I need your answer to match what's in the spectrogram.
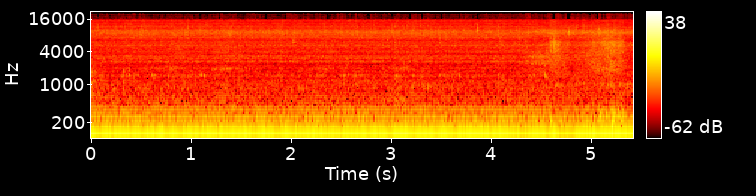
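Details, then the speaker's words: KitchenAid dishwasher after replacing the water fill valve (it had not been filling; pump and motor replaced three years earlier): steady low hum of water flowing in with faint hiss, filling normally, no leaks. "dishwasher's not running yet it's still filling so far no leaks that's a good thing let me give it a second or two sounds like i've got water in here now"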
